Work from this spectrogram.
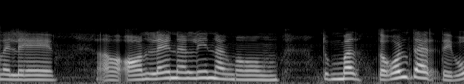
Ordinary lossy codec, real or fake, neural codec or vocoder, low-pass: none; fake; autoencoder, 22.05 kHz, a latent of 192 numbers a frame, VITS, trained on many speakers; 5.4 kHz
